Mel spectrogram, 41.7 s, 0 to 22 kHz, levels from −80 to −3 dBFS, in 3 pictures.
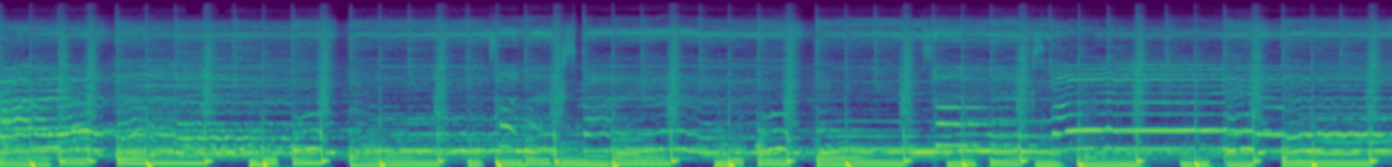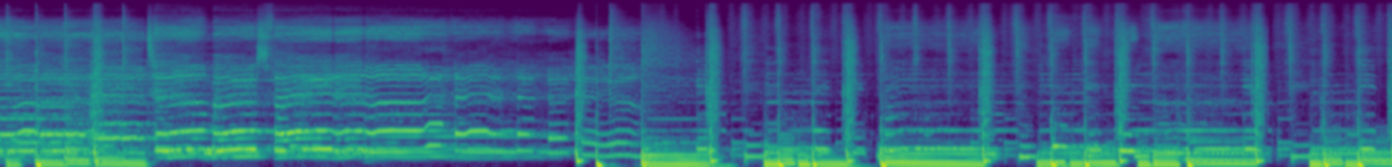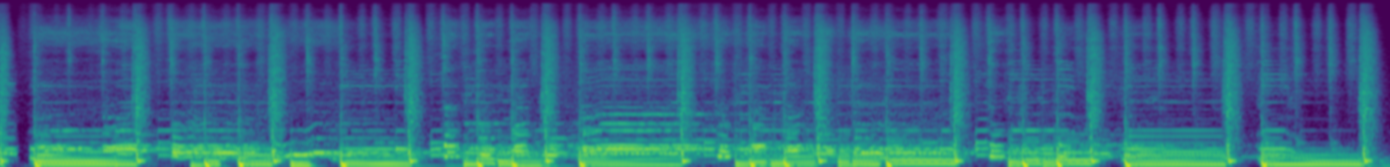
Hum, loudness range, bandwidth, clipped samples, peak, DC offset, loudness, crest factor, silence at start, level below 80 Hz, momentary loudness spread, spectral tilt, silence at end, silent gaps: none; 2 LU; over 20 kHz; under 0.1%; -4 dBFS; under 0.1%; -18 LUFS; 12 dB; 0 s; -22 dBFS; 5 LU; -5.5 dB/octave; 0 s; none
